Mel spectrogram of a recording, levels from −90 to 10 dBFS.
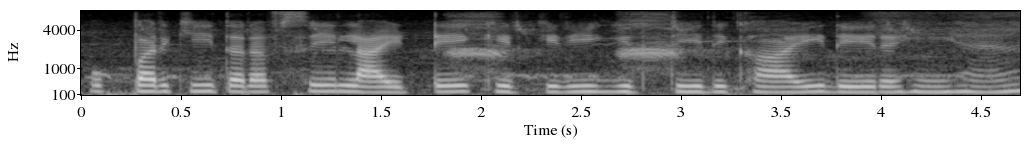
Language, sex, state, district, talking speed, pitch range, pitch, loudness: Hindi, female, Uttar Pradesh, Lucknow, 140 wpm, 195-210 Hz, 200 Hz, -19 LUFS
